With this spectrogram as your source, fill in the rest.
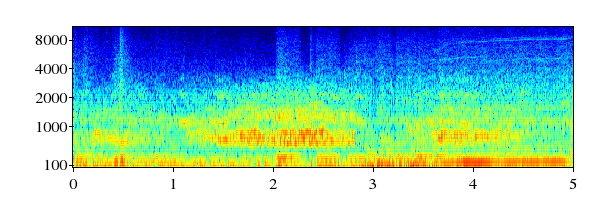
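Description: Tyres screech briefly through a corner.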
